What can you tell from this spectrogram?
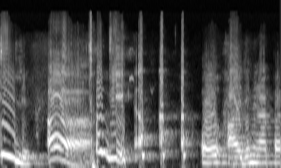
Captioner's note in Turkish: Gülüyor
